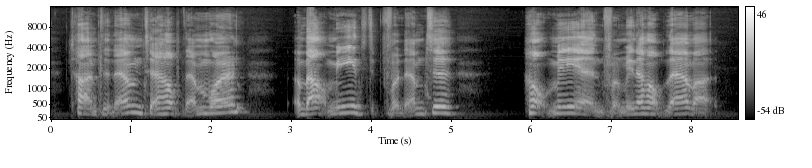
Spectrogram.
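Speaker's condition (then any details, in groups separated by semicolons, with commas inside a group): Cerebral palsy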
